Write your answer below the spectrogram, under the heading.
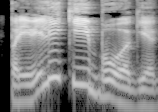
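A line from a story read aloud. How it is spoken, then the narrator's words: Loud showy yawn. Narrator (Russian): громко напоказ зевнула Сежес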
